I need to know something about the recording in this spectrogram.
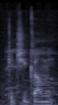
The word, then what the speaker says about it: Gichigami: Gichigami is how you say that in Ojibwe.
